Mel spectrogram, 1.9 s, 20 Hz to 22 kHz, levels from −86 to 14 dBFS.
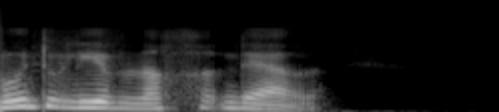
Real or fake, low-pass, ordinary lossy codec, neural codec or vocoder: fake; none; none; codec, 16 kHz, about 1 kbps, DyCAST, with the encoder's durations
